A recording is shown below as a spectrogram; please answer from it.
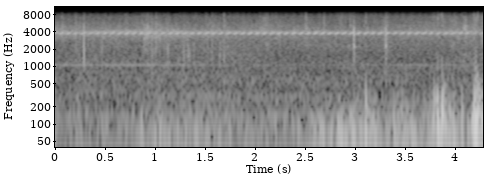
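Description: Steady high-pitched chorus of crickets singing, with low wind rumble on the microphone building near the end.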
